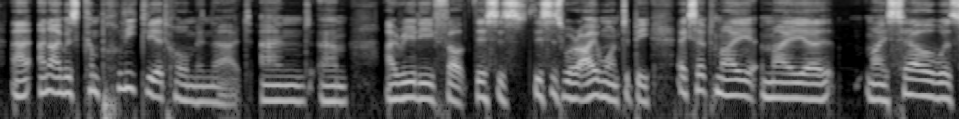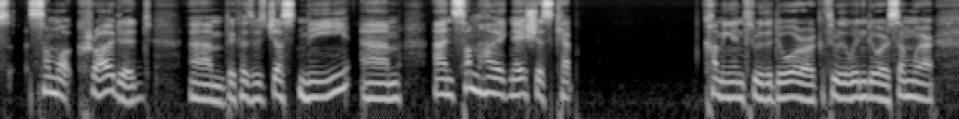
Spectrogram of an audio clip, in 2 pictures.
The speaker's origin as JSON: {"language": "English", "country": "Ireland", "also_born_or_lived": "United Kingdom", "accent": "Irish", "moved": "as an adult", "said": "as you'll hear from my accent, I'm originally from Ireland."}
